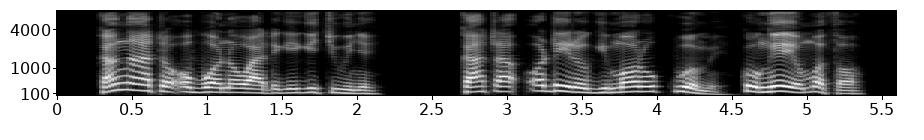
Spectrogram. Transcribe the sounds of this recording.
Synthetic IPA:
kaŋatɔʔɔbwɔnɔwadɡɪɡɪt͡ʃuɲe | kataʔɔdɪɾɔɡɪmɔɾɔkwomḛkoŋejomɔt̪ɔ

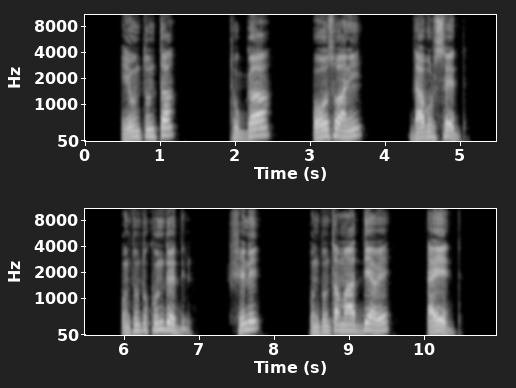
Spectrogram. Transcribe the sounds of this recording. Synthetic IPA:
ʔɛʊnt̪ːʊnt̪ːɐ | t̪ʊɡːaː | o̞ːs̬ʊwaːn | d̪aːbʊɾse̞ːd̪ːɐ̥ | ʔʊnt̪ːʊnt̪ːʊkʊnd̪e̞ːd̪ːɪnɔ | ʃɪn | ʊnt̪ːʊnt̪ːɐmaːd̪ːɪjaːwɛ | ᶑɐje̞ːd̪ːɐ̥

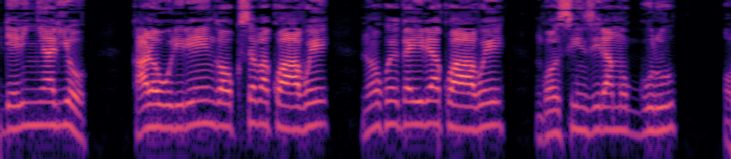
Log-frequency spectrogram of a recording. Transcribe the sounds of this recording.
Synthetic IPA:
dːe̞ːɾiɲːaljo̞ | kalo̞wuliɾe̞ːŋɡaoku̥saβakwaːβwe̞ | no̞ːkwe̞ːɡajiɾiɾakwaːβwe̞ | ŋɡo̞ːsiːɲziɾamuɡːulu

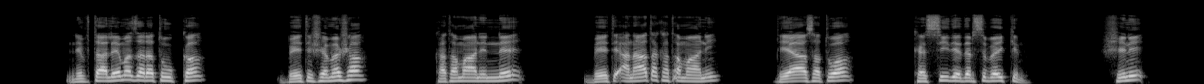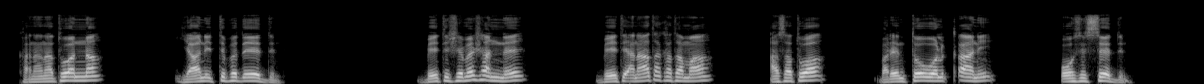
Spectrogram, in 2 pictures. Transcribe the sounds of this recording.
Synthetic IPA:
nɛft̪aːle̞ːmɐzɐɾɐt̪uːkːɐ | be̞ːt̪ɪʃ̬ɛmɛʃ̬ɐ | kɐt̪ɐmaːnɪnːɛ | be̞ːt̪ɪɐnaːt̪ɐkɐt̪ɐmaːn | d̪ɛjaːs̬ɐt̪ʊwaː | kɛsːiːd̪eːd̪ɛɾsɪbɛjkːɪnɔ | ʃɪn | kɐ̰nɐnɐt̪ʊwaːnːɐ | jaːnɪt̪ːɪpːɛd̪ɛʔe̞ːd̪ːɪn | be̞ːt̪ɪʃ̬ɛmɛʃ̬ɐnːɛ | be̞ːt̪ɪɐnaːt̪ɐkɐt̪ɐmaː | ɐs̬ɐt̪ʊwaː | bɐɾɛnt̪ːo̞ːwɔlkʼːaːn | o̞ːs̬ɪsːe̞ːd̪ːɪn

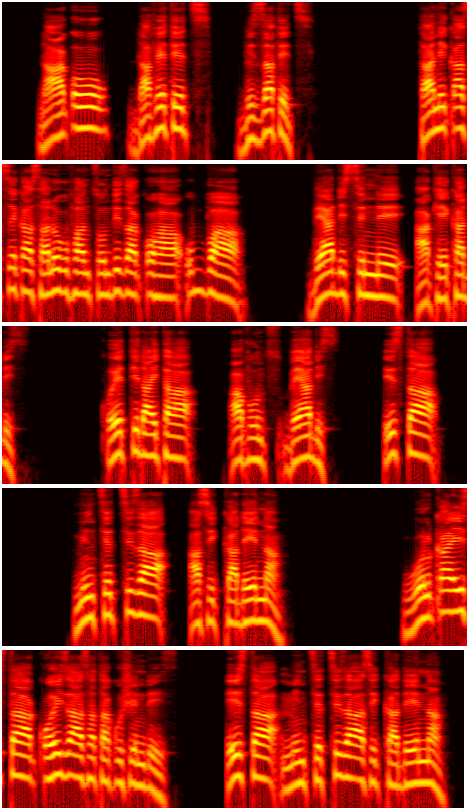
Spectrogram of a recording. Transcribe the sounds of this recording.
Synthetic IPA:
naːkʼːoː | d̪ɐfɛt̪ɛt͡s | bɪzːɐt̪ɛt͡s | t̪ɐnɪkʼɐsːɛkɐsɐlɔɡʊfɐnt͡sɔnd̪ɪzɐkʼɔhaʔʊbːaː | bɛjɐd̪ɪsːɪnːɛhɐ̰ke̞ːkːɐd̪ɪs | kʼɔjɛt̪ːɪd̪ɐjt̪ɐ | ʔɐfʊnt͡sbɛjɐd̪ɪs | ʔɪst̪ːɐ | mɪnt͡sːɛt͡sːɪzɐ | ʔɐsɪkːɐd̪e̞ːnːɐ̰ | wɔlkʼːɐjɪst̪ːɐkʼɔhɪzɐːs̬ɐt̪ɐkʊʃɪnd̪e̞̰ːs | ɪst̪ːɐmɪnt͡sːɛt͡sːɪzɐːsɪkːɐd̪e̞ːnːɐ

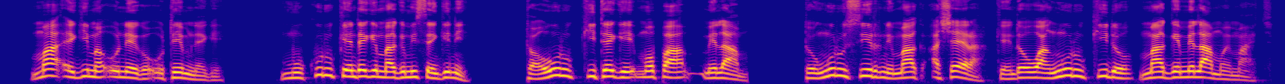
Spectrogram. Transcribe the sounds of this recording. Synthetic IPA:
maʔeɡimaʔoneɡoʔutɪmnɛ̰ɡɪ̰ | mukuɾukendeɡɪmaɡmiseŋɡinḭ | tɔuɾukiteɡɪmɔpamɪlamɔ | toŋuɾusiɾnimaɡaʃɛɾa̰kendowaŋuɾukidomaɡɪmɪlamɔɛma̰t͡ʃ

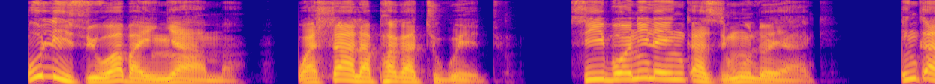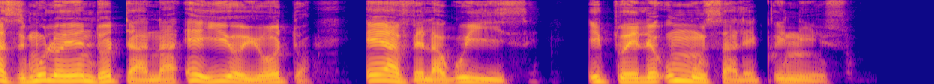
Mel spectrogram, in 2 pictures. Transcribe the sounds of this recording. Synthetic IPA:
ulizwiwaβajiɲama | waɬalapʰaɣatʰiɣweːtʰu̥ | tʰʼijiβonilɛiŋkʼazimulɔjaːkʰɛ̥ | iŋkʼazimulɔjɛndʱɔd̥ʱanaʔejijɔjɔd̥ʱwa | ɛjavɛlaɣujisɛ̥ | iɡ͡ǀʱwɛlɛʔumusaleǃiniːsɔ̥

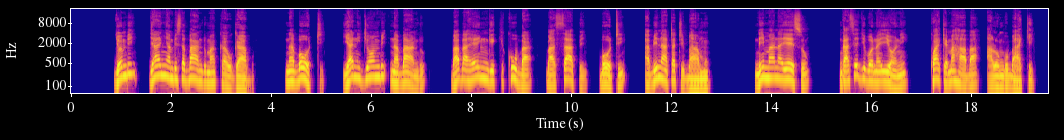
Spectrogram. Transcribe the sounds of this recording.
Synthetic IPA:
ɟɔmbi | ɟaɲambisabandumakauɡabu | nabɔti | janiɟɔmbinabandu | babahɛŋɡikikuba | basapi | bɔti | abinaːtatiba̰mu | ndimanajɛsu | ŋɡasɛɟibɔnaijɔni | kwakɛmaɦabaːlɔŋɡuba̰ki

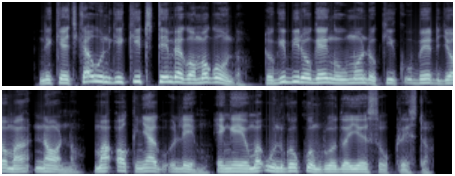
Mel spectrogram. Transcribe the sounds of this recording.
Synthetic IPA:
niket͡ʃkaunɡɪkittɪmbɛɡɔmɔɡʊnd̪ɔtɔɡibiɾoɡɛŋoumondokikubedd͡ʒɔmanɔnɔmaʔɔkɲaɡo̰lɪmɔeŋejomaʔunɡokwomɾwod̪wajɛsṵkɾɪ̰stɔ̰

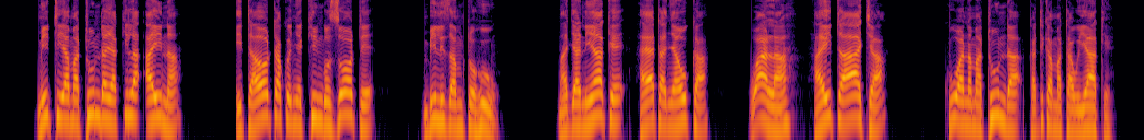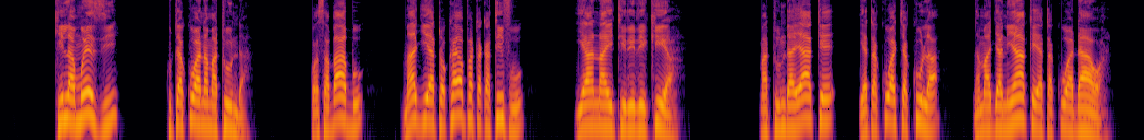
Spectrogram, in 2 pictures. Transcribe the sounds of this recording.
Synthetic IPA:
mitijamatundajakilaʔaina | itaɔtakwɛɲɛkiŋɡɔzɔtɛ | mbilizam̩tɔɦuː | maʄanijakɛhajataɲauka | wala | haitaat͡ʃa | kuwanamatundakatikamatawijakɛ̰ | kilamwɛzi | kutakuwanamatunda̰ | kwasaɓaɓu | maʄijatɔkajɔpatakatifu | janaitiɾiɾikia̰ | matundajakɛ | jatakuwat͡ʃakula | namaʄanijakɛjatakuwaɗawa̰

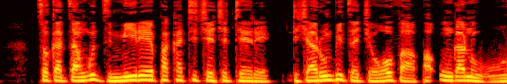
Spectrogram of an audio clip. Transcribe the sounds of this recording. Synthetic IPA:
t͡so̞kad͡zaŋɡud͡zimiɾe̞pakatit͡ʃe̞t͡ʃe̞te̞ːɾe̞ndit͡ʃaɾumbid͡zad͡ʒe̞ɦo̞vʱapaʔuŋɡanoɦuːru

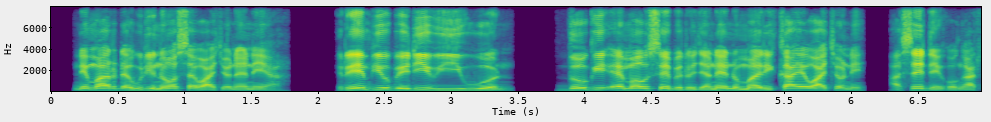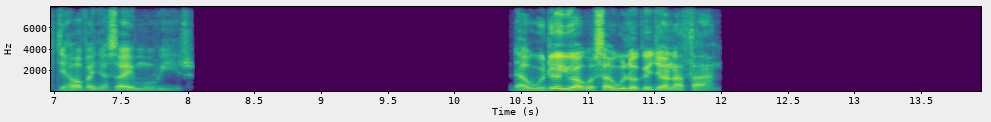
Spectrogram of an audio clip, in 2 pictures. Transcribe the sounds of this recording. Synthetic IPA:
nɪmardaudinɔɔsɛwat͡ʃɔnɛnɪja̰ | ɾembiobediwiiwon | d̪oɡiʔɛmaosebedod͡ʒanɛndomaɾikaɛwat͡ʃɔnɪ | asedɪɡɔŋat̚d͡ʒɛɦɔvaɲɔsɔɪmowḭɾ | dawudiojwaɡɔsauloɡɪd͡ʒɔnat̪a̰n

